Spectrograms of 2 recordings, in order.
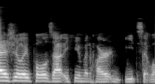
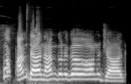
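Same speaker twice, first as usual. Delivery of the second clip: high mock voice; 10 semitones higher, 5 dB louder than usual. Voicing the lyricist going for a jog.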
